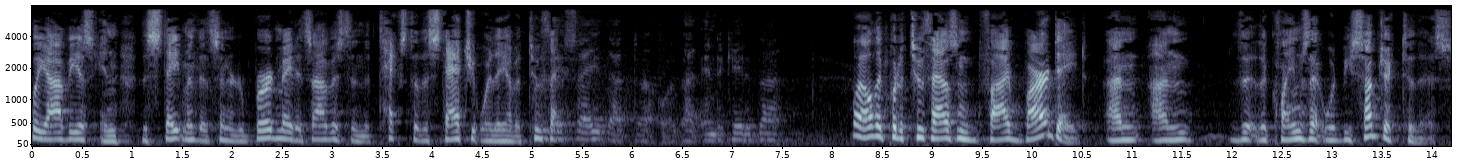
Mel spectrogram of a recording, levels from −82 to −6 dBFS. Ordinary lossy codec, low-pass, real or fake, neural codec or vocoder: MP3, 32 kbps; 7.2 kHz; real; none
